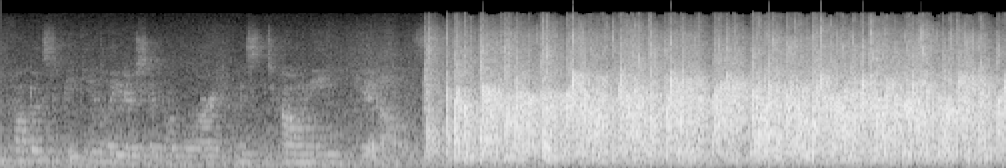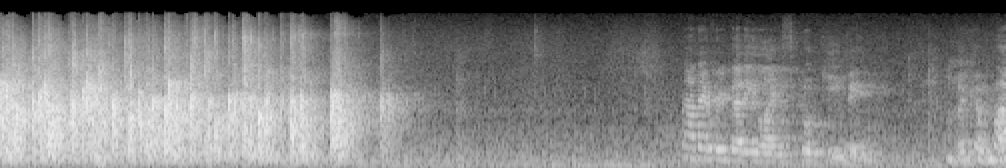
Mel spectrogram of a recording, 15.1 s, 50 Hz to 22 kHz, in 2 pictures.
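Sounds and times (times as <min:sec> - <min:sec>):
audience applauding: 0:03.2 - 0:10.6.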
